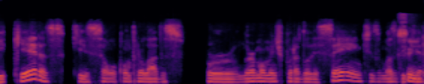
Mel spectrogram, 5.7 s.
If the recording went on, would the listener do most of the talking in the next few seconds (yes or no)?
no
